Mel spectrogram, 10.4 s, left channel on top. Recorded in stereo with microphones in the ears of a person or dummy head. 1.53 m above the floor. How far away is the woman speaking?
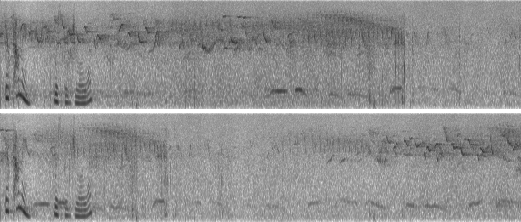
About 0.6 m.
